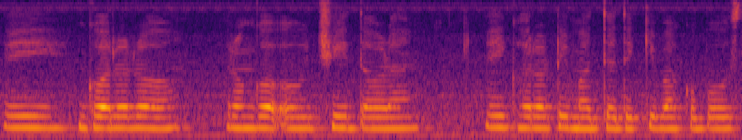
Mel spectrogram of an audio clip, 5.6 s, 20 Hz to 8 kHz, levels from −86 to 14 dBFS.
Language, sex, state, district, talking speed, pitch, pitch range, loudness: Odia, female, Odisha, Malkangiri, 130 wpm, 205 Hz, 195-210 Hz, -19 LUFS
